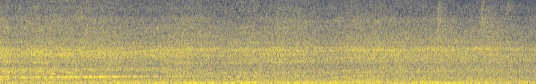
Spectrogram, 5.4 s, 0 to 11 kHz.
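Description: London Underground S7 Stock train pulling out of the platform and accelerating away. Wheels and running gear rumble steadily under a thin motor whine that rises slowly in pitch over the first second or so. The sound begins to fade near the end as the train enters the tunnel.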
